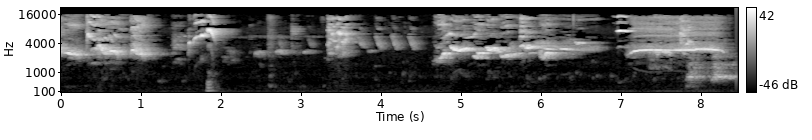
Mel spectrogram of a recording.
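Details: Orange-headed thrush 'teler' masteran song: bursts of fast, high twittering and whistled phrases separated by short silences, ending in a rich, sustained warble.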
